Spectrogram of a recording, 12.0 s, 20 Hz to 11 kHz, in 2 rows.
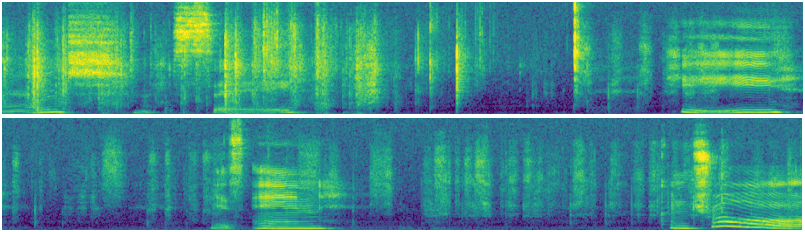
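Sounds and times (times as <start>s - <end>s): marker scratching on paper plate: 4.5s - 7.9s, 8.6s - 12.0s.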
